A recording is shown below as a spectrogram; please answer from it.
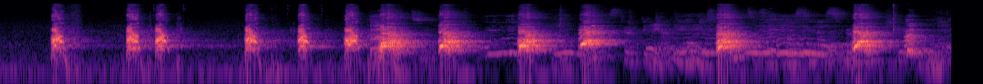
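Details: An Australian Shepherd, a breed called loud and hyper, barks roughly a dozen times in ten seconds, harsh and forceful, in uneven pairs and runs, with faint voices underneath.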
